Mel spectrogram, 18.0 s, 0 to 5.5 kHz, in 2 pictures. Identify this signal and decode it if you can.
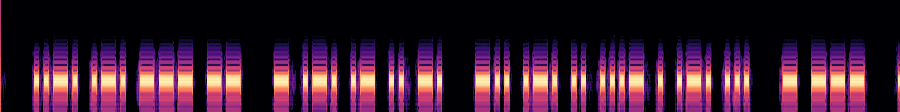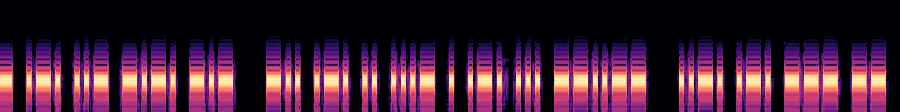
Morse code, heard as a keyed tone, about 25 wpm, 600 Hz. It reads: FROM TRAIN DRIVERS TO TRUCK DRIVERS, FROM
